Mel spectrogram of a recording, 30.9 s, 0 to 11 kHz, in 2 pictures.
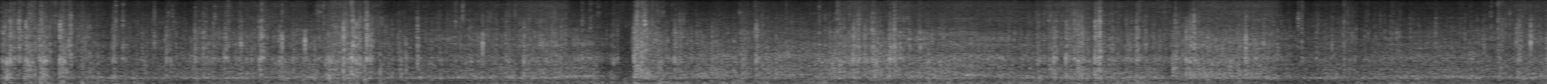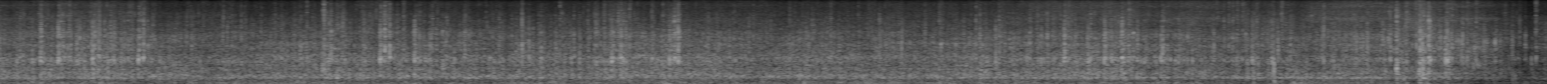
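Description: Cube Stereo Hybrid 160 e-mountain bike rolling fast down a dirt trail: a steady noise of knobby tyres on dirt, broken by sharp knocks and rattles as the bike hits bumps and roots, one of them plainly louder about six seconds in.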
